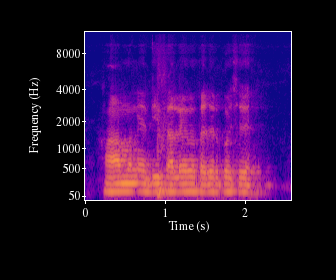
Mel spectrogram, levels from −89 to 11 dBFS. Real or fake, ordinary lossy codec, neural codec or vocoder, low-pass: real; Opus, 16 kbps; none; 10.8 kHz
